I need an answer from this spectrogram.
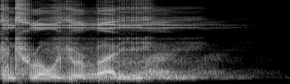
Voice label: techno male 140; Vocals

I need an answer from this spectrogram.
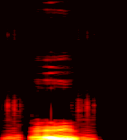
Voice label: VOICEFX ELCTR 140; Techno2

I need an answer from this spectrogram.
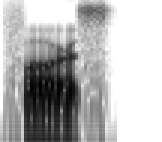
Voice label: VOICEFX ELCTR 140; Techno2

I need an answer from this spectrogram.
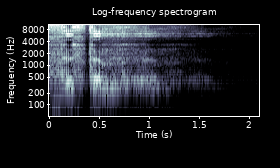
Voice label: techno male 140; Vocals

